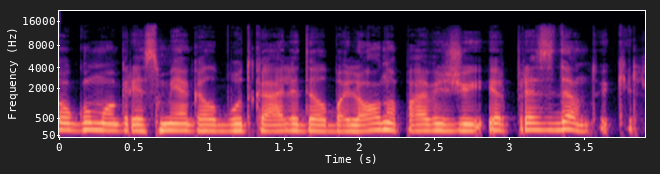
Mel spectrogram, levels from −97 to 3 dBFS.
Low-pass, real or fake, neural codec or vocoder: 14.4 kHz; real; none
